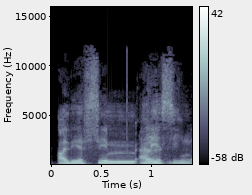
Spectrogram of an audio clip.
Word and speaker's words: Aliassime: España ya se había puesto en ventaja más temprano cuando Roberto Bautista Agut derrotó a Félix Auger Aliassime. No, espérate. – Aliassime, exactamente.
